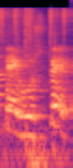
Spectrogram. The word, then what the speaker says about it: Te Gusté: Bunny en el tema Te Gusté, con acento en la E, aunque en el título no lo lleva.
